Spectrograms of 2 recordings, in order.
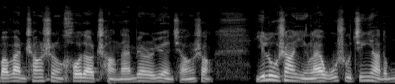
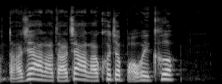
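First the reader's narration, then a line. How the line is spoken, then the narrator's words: Shouting. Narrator (Chinese): 都只喊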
